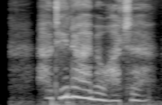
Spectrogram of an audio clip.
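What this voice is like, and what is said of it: Imitates a character's voice. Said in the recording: “doing the Giles voice ... It's good. It's good.”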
